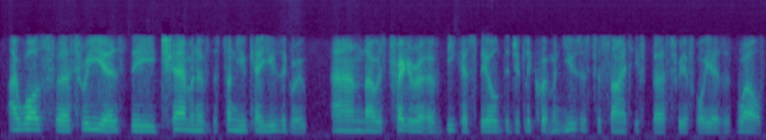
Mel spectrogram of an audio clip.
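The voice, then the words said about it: British accent. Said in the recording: “from way back in the UK, which is where I originate from, as you can probably tell by my accent.”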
